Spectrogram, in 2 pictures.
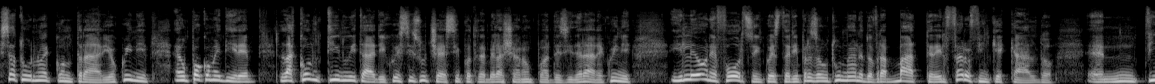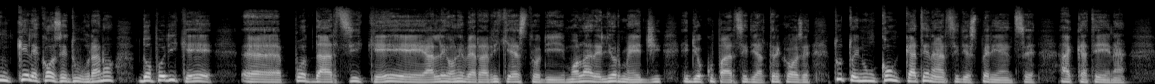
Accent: Tuscany, Italy; A settembre dal mio paese si dice l'uva matura e il fico pende, ma noi sai, siamo toscani.

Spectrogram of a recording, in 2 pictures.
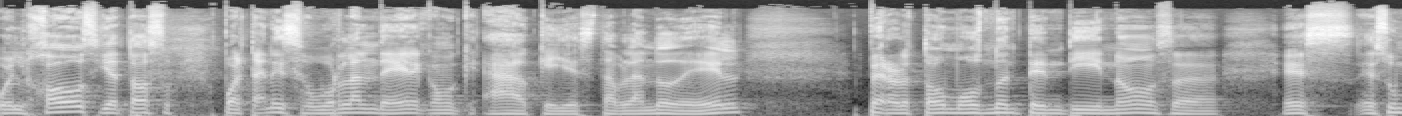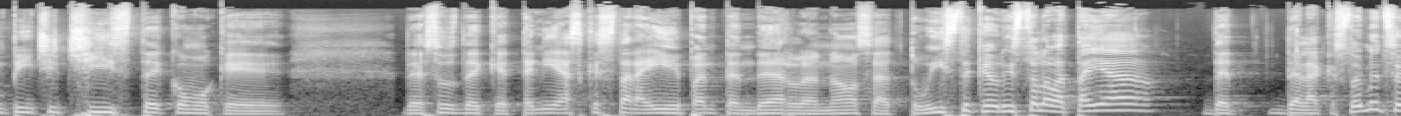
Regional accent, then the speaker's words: Tijuana, Baja California, Mexico; Porque de chicos crecimos en Tijuana.

